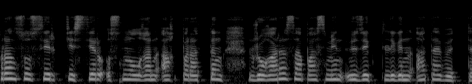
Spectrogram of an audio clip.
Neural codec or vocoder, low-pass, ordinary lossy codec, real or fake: none; 9.9 kHz; none; real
